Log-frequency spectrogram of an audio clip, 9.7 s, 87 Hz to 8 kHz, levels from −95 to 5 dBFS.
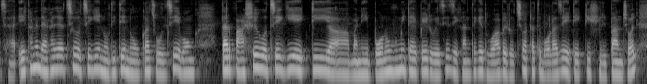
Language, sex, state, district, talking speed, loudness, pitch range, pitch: Bengali, female, West Bengal, North 24 Parganas, 200 wpm, -33 LUFS, 150-185 Hz, 165 Hz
